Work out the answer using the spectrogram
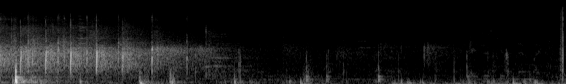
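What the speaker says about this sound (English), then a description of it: "Clap your hands for her." Audience applause at a tax seminar: a dense wash of clapping that fades out over about two seconds, followed by scattered people talking.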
